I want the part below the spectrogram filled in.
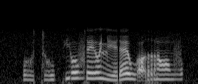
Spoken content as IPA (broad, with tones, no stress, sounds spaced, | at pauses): o̤˨ t o̤˨ w k j o˦ v ɾ e˦ ʊ̯ lʲ e˨ ɾ ɛ˦ w ɑ̰˨ r ɔ̃˦ v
